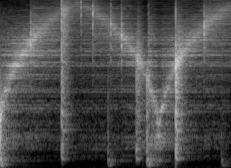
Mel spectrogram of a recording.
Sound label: love filter, Drum loops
